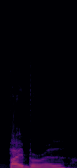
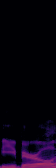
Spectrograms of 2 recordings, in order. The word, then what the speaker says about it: Bibarel: Bibarel. How do you pronounce it? Is it B? I've been calling it B-barrel, and I feel like that's wrong because every time I say that, chat makes fun of me.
